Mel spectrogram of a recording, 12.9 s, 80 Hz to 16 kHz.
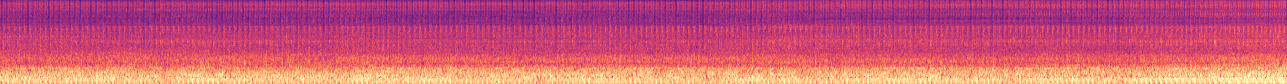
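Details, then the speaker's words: Hayter Ranger 53 mower after manually bending the throttle/governor spring clip forward: steady, even hum at full revs with no hunting or surging; revs now where they should be. "so as you can see a little tiny adjustment on this little um throttle here now pushes those revs up to where they should be"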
